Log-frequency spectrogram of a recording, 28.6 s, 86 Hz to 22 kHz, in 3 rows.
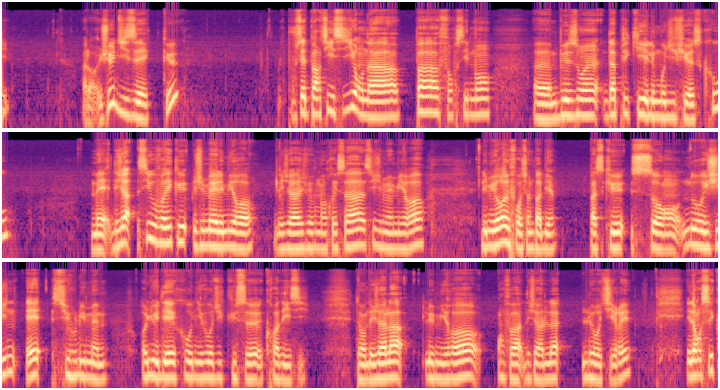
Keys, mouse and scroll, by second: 0.2-0.7 shift+scroll down 5, 0.9-3.9 ctrl+scroll down 1, 6.2-6.8 ctrl+scroll up 1, 6.8-9.2 scroll down 2, 9.2 click, 11.4-12.6 scroll up 1, 12.6 click, 15.3-16.7 ctrl+scroll up 4, 16.7-17.7 scroll up 1, 17.7-20.7 scroll down 6, 20.7-21.2 ctrl+scroll down 4, 21.2-22.0 shift+scroll up 1, 26.0 click, 27.1 ctrl+scroll up 1, 27.7-28.6 shift+scroll down 4.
